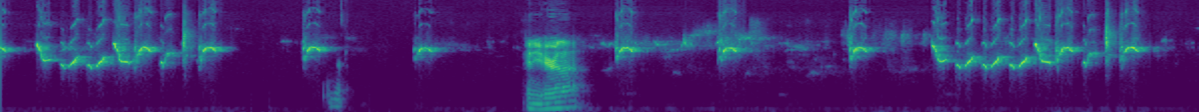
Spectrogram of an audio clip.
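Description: A recording of bird song plays back in repeated bursts of clear whistled chirps and tweets with short gaps between phrases, while a person briefly speaks partway through.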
